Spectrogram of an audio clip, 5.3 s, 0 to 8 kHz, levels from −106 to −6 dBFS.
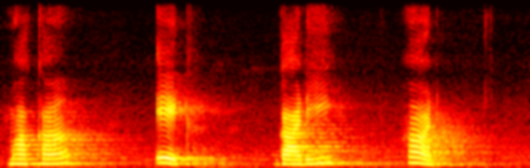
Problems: constant background noise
